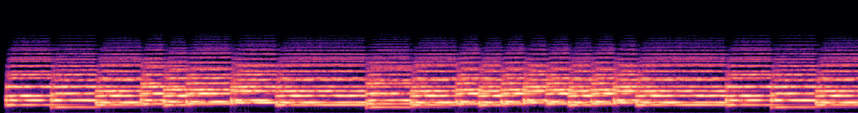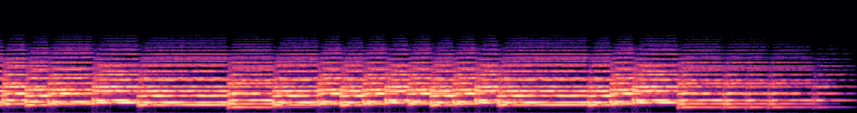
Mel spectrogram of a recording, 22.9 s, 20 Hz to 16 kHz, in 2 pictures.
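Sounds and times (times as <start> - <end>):
horn playing cotillion in C major: 0.1 - 22.7.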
